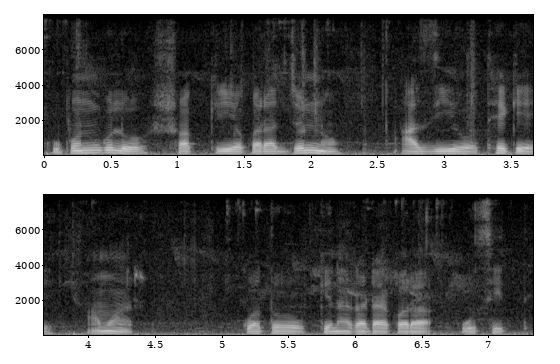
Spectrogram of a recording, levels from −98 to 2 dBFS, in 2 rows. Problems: none marked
